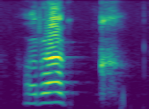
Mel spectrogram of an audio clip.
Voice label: "ракк", Aghul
